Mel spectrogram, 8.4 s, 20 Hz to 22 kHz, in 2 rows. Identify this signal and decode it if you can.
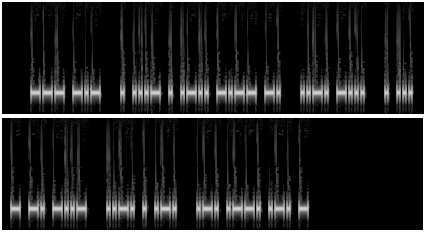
Morse code, heard as a keyed tone, about 40 wpm, 700 Hz. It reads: OK EVELYN FB ES TNX FER RPRT
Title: Practice QSO - Exchange 2 - Info - 40wpm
